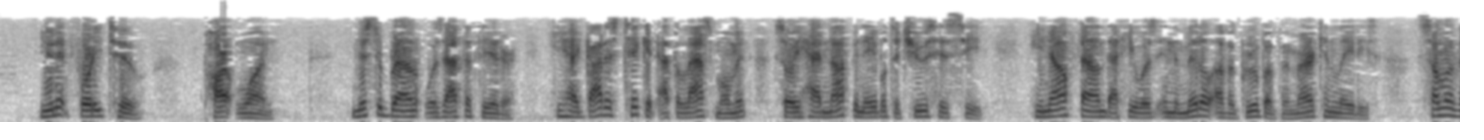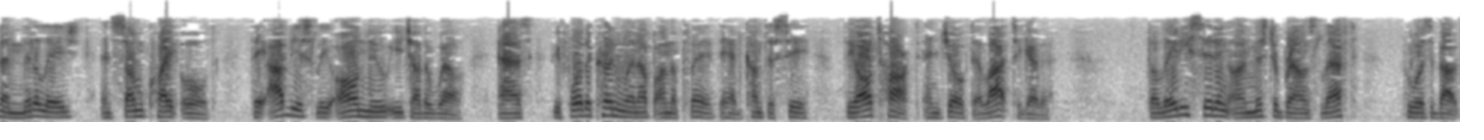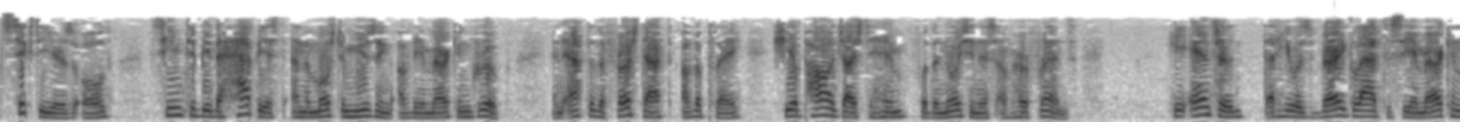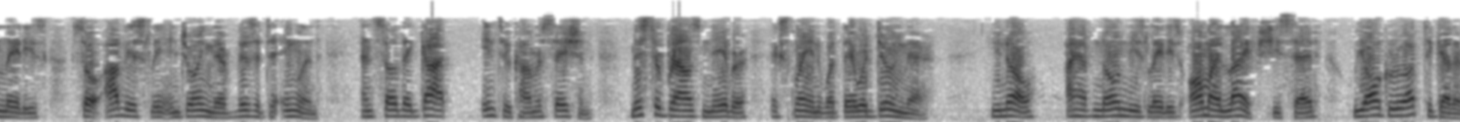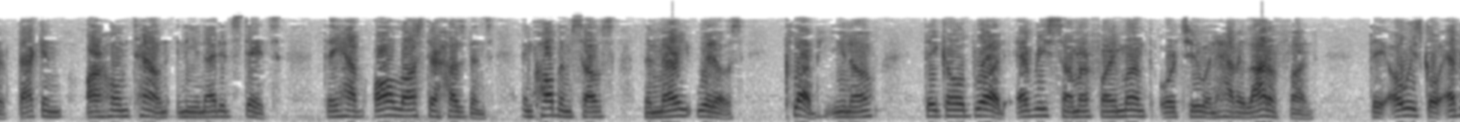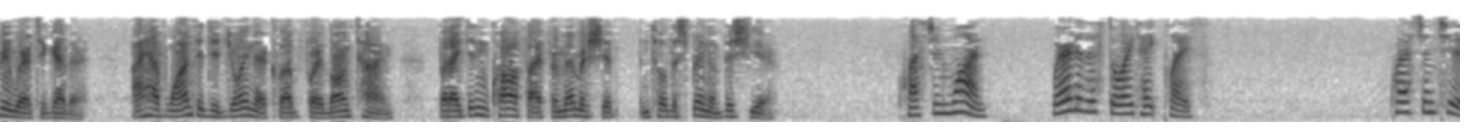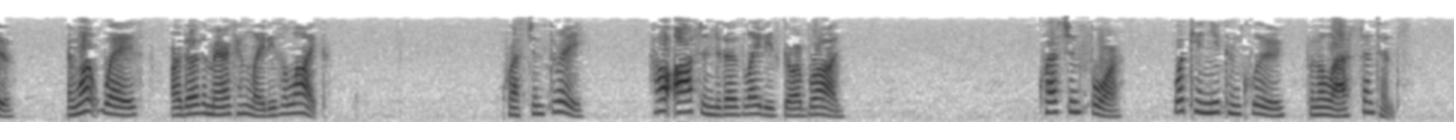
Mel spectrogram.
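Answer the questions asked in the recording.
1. In a theater in England
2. They grew up in the same hometown and have all lost their husbands
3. Every summer
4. Her husband died this spring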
